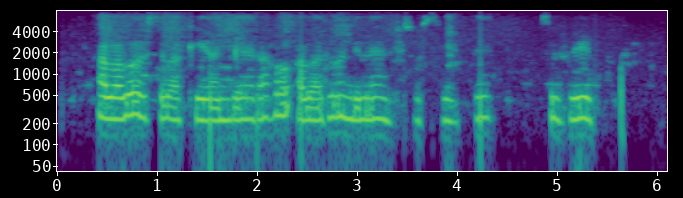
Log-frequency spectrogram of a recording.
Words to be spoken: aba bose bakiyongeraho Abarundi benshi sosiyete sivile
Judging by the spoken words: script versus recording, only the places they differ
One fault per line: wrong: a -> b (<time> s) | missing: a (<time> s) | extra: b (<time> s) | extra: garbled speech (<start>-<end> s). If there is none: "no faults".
no faults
